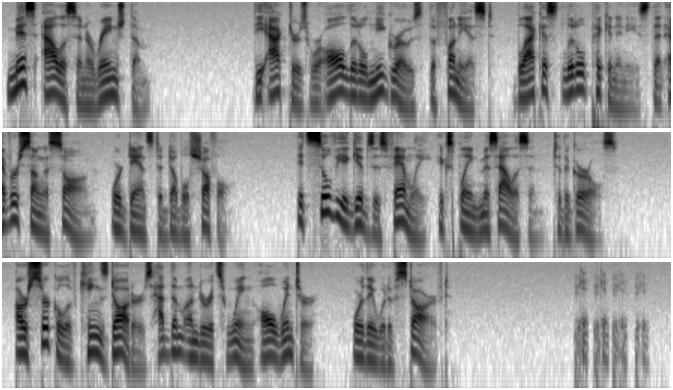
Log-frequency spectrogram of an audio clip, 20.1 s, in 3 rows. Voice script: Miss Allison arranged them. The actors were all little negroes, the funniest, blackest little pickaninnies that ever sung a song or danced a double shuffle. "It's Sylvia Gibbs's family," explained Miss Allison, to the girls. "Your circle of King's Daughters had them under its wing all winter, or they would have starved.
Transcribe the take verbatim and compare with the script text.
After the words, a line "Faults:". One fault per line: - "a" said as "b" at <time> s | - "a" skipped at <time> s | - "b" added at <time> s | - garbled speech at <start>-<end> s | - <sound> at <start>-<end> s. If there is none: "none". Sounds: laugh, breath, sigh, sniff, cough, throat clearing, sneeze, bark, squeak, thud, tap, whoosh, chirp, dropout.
Miss Allison arranged them. The actors were all little negroes, the funniest, blackest little pickaninnies that ever sung a song or danced a double shuffle. "It's Sylvia Gibbs's family," explained Miss Allison, to the girls. "Our circle of King's Daughters had them under its wing all winter, or they would have starved.
Faults:
- "Your" said as "Our" at 13.5 s
- laugh at 19.1-19.9 s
